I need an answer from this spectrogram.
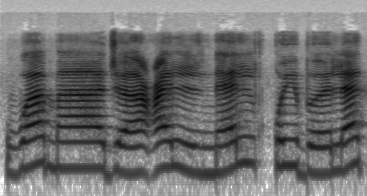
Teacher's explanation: قاف کو موٹا، با کے اوپر کلکلا کیجیے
